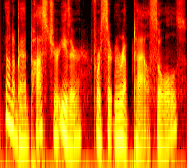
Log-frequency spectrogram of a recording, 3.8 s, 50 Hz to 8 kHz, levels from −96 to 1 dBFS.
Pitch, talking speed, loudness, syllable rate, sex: 120 Hz, 145 wpm, -22 LUFS, 4.4 syllables/s, male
